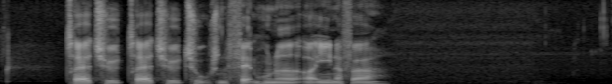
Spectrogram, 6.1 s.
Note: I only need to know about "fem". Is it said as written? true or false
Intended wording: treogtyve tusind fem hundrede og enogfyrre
true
